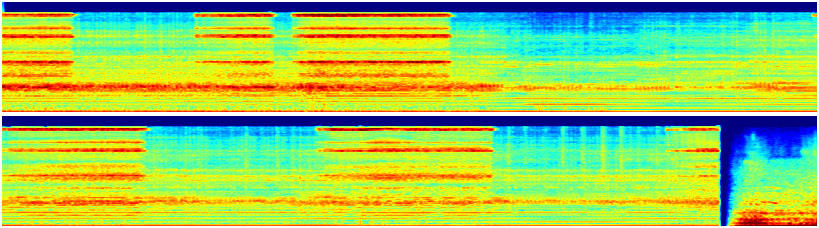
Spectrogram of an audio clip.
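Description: Bench grinder motor running steadily while a steel tube is pressed against the spinning wheel in several bouts of one to two seconds, each contact giving a loud, high grinding screech. Near the end the sound cuts to a short low rumble.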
